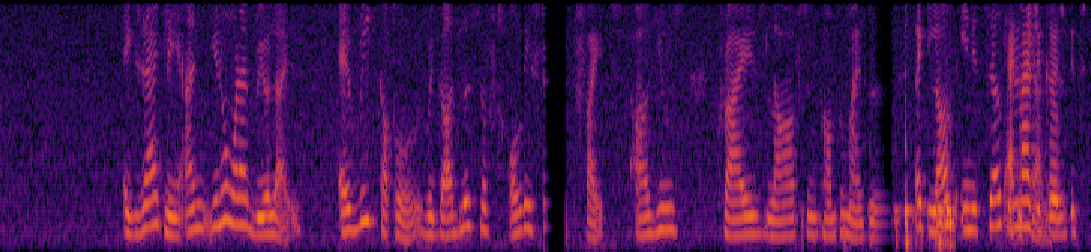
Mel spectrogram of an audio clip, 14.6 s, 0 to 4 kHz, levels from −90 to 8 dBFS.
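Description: Short concealed packet loss appears at 6.94 s and twice in quick succession at 11.49 s and 11.54 s in this speech clip, heard through a narrowband call path with nothing above 4 kHz, which fits G.711 coding. Each time, some 20 to 40 ms of audio arrived too late, so the receiver extended the preceding sound and blended back in, leaving a brief smear or wobble. Long network dropouts follow at 7.25 to 7.55 s and 11.66 to 11.90 s, likely from packets failing to arrive for about 0.3 s and 0.2 s. The receiver stretched the last sound into a fading buzz or hiss, falling to silence for roughly the final 170 ms in the first gap, before the sound resumed with that stretch missing.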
